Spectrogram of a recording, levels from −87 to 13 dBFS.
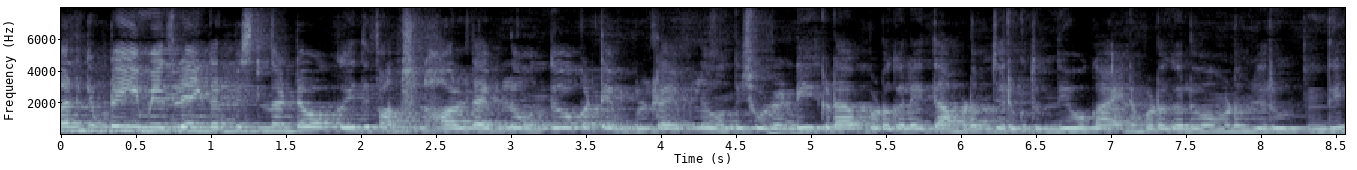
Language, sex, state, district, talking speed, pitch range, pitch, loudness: Telugu, female, Andhra Pradesh, Chittoor, 180 wpm, 205-230 Hz, 215 Hz, -17 LUFS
